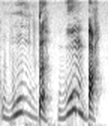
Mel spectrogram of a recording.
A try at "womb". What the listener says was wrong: I'm sorry, but it's called womb. A clear B at the end. Womb.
